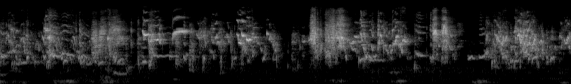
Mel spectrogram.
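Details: Pet budgerigars chattering happily indoors: dense bursts of scratchy, warbling squawks and chirps, high-pitched and continuous, in clusters with a brief pause near three seconds, several birds overlapping.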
